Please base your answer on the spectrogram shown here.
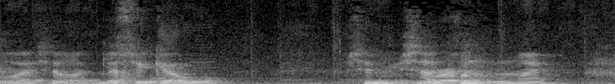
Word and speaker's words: Gaho: En vrai, on prononce très mal son nom. Oui, je sais pas comment. C'est Gao. Gao. Parce qu'il y a un H. Ouais, c'est vrai. Bah, c'est Gao.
